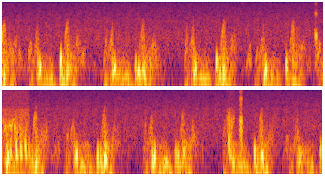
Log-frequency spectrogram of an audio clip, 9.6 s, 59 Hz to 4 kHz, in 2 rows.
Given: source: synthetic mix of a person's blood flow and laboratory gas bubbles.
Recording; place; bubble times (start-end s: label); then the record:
Doppler ultrasound of blood flow; precordium
4.68-4.74 s: bubbles
4.82-5.21 s: bubbles
8.18-8.29 s: bubbles
8.36-8.43 s: bubbles
From the record:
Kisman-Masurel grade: 123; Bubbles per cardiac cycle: 1 to 2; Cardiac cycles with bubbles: 10 to 50%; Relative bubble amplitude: loud (0.450 to 0.775); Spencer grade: 2 (many but less than half of the cardiac periods contain bubble signals, singularly or in groups); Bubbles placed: only in the low amplitude regions of the cardiac cycle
